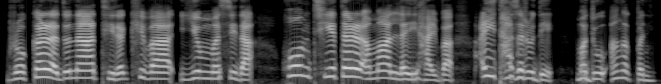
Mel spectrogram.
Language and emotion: Manipuri, surprised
